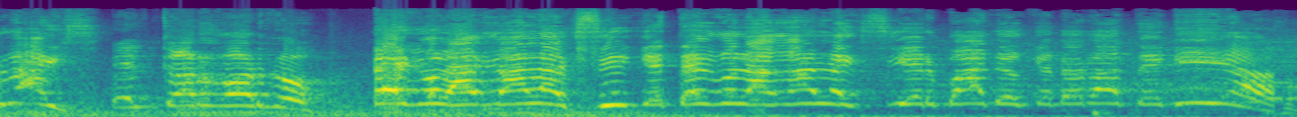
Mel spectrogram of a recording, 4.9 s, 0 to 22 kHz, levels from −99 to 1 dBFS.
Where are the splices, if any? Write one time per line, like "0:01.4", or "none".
none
